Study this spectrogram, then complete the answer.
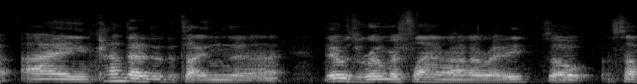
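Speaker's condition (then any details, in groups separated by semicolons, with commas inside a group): ALS; about 2 years since onset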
